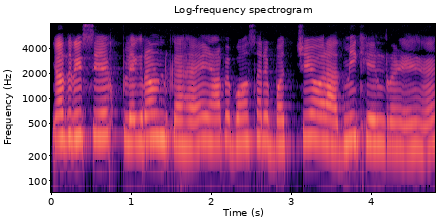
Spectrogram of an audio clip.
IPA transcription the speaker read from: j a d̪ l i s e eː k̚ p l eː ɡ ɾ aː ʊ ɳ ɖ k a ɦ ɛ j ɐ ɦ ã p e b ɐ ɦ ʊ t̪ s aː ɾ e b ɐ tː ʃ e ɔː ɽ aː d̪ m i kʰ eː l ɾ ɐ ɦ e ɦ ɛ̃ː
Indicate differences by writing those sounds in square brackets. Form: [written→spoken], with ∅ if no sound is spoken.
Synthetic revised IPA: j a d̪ [l→ɾ] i s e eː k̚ p l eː ɡ ɾ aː ʊ ɳ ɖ k a ɦ ɛ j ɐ ɦ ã p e b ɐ ɦ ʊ t̪ s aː ɾ e b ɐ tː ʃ e ɔː [ɽ→ɾ] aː d̪ m i kʰ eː l ɾ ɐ ɦ e ɦ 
